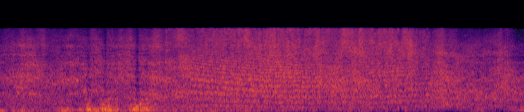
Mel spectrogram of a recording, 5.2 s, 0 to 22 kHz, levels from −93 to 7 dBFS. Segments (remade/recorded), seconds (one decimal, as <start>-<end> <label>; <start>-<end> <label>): 0.0-1.9 remade; 1.9-3.2 recorded; 3.2-3.7 remade; 3.7-4.3 recorded; 4.3-5.2 remade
